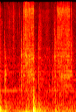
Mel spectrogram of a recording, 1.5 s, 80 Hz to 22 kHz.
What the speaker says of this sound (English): grab our socket on a 1/2 inch drive ratchet and get this loosened up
